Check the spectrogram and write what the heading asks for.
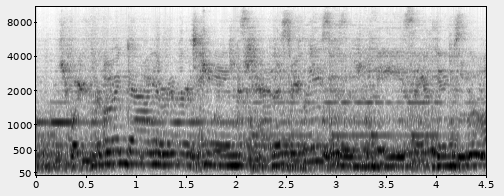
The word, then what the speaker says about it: Thames: Now, it looks like it's going to be called the Thames River. However, that's not the correct pronunciation of it. It's actually the Thames.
